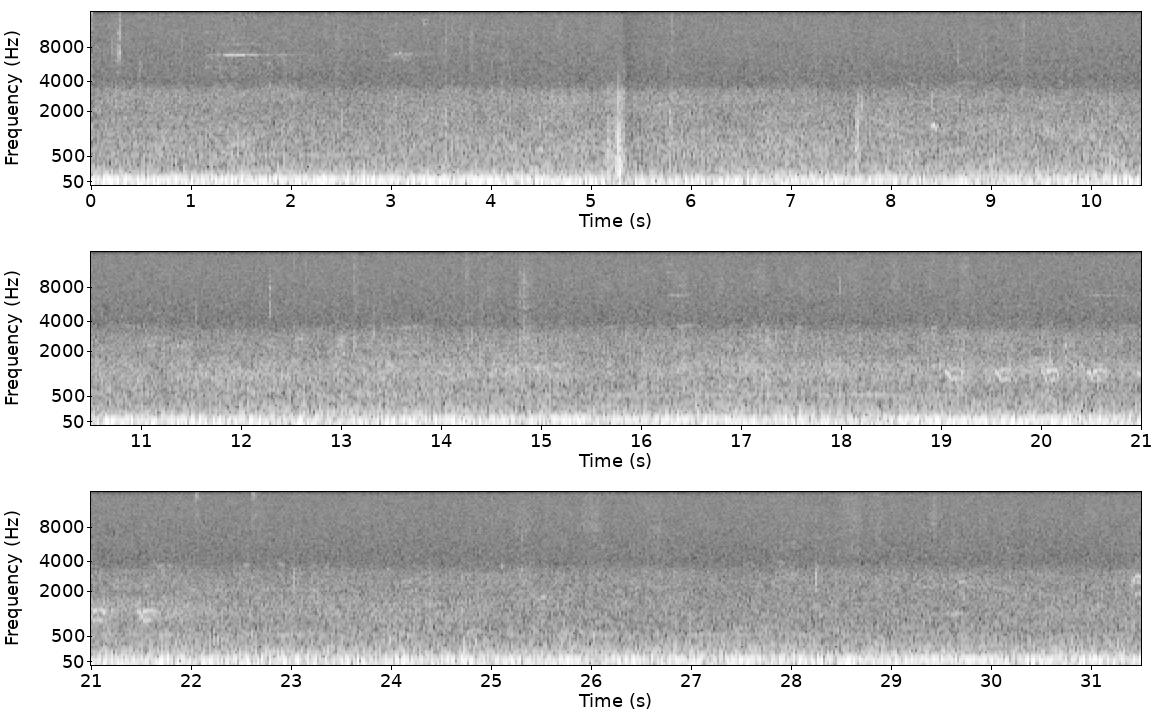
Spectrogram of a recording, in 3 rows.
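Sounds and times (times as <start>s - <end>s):
engine rumbling at Yokohama Port: 0.0s - 31.4s.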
